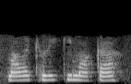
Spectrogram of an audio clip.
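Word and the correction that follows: Mele Kalikimaka: And yes, mele kaliki maka to you.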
